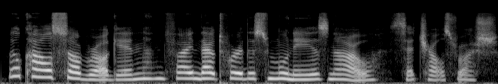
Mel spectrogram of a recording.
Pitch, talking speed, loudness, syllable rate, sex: 250 Hz, 180 wpm, -17 LUFS, 4.0 syllables/s, female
